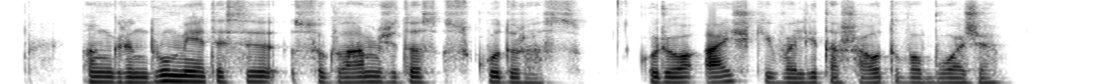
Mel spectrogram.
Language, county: Lithuanian, Utena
